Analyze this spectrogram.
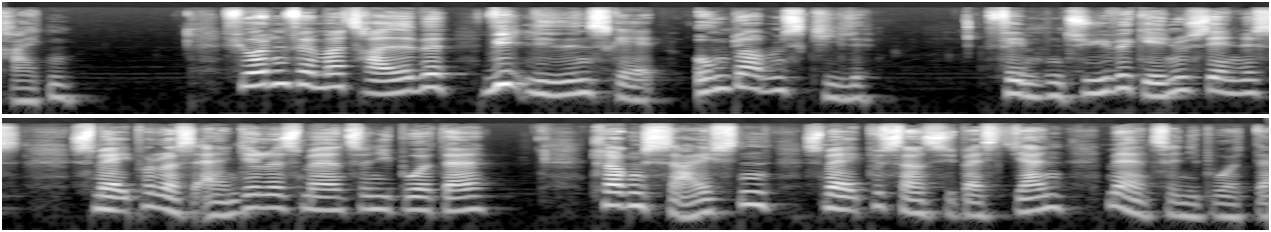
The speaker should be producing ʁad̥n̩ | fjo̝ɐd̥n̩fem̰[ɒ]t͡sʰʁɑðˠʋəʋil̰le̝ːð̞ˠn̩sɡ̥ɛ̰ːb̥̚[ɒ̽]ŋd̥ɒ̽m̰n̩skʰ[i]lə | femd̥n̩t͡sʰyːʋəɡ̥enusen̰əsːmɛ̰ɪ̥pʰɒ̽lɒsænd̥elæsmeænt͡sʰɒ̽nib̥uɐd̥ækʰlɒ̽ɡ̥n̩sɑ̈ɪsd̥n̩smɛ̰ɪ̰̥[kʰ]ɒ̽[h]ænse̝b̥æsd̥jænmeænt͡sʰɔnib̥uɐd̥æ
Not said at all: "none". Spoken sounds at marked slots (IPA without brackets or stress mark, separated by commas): ɒ, ɔ̽, i, pʰ, s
